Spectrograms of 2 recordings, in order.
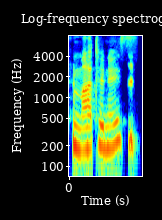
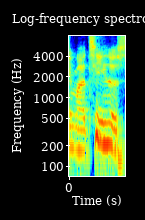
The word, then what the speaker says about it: Martinus: And I hope I'm saying it correctly, Martinus. – Well, actually, in Danish, we say Martinus. So we stress the I.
